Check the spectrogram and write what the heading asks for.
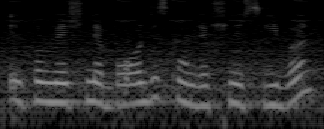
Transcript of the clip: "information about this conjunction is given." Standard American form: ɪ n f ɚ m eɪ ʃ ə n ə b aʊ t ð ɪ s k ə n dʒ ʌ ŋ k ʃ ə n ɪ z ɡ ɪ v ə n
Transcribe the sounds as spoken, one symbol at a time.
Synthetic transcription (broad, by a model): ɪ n f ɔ m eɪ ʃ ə n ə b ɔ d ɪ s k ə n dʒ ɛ k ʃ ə n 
